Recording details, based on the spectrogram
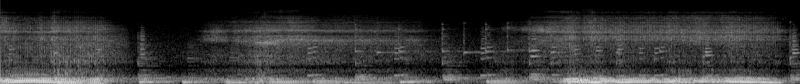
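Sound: man snoring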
